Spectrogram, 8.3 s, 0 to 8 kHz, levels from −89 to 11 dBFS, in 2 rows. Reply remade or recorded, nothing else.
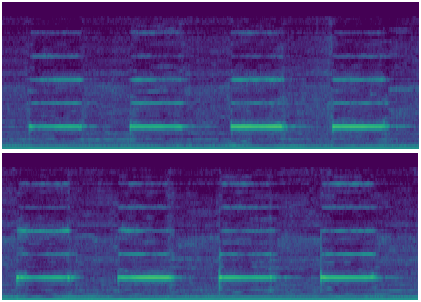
remade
